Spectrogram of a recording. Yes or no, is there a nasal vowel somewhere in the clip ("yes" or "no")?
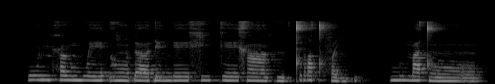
yes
